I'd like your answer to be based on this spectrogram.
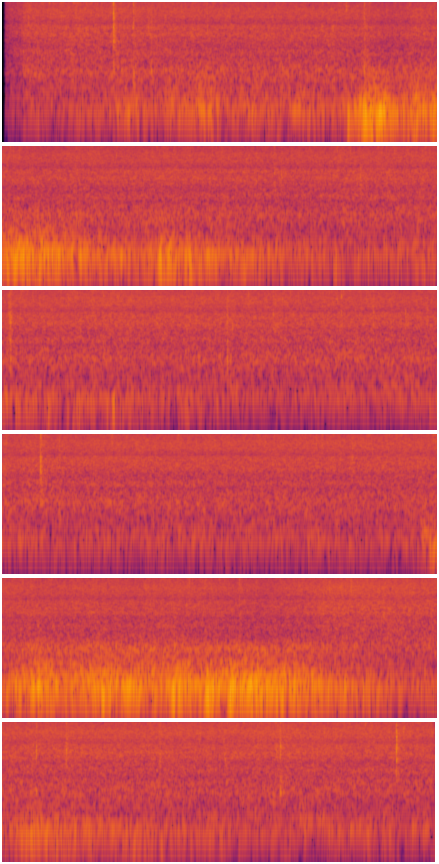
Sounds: Water, Rain

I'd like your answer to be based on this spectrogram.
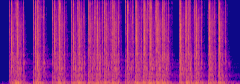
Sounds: Typewriter, Typing, home sounds

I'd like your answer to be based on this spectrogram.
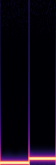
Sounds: Alarm

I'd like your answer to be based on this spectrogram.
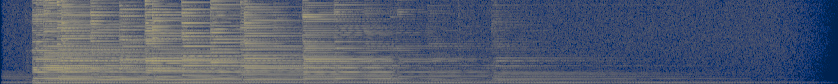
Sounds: Music, Harp, Musical instrument

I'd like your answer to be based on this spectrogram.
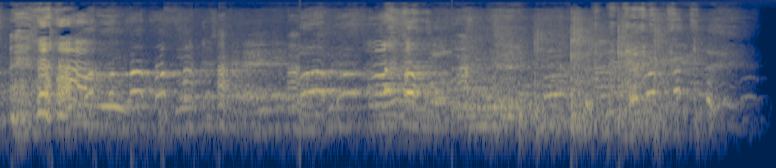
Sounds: Human voice, Giggle, Laughter, Chuckle

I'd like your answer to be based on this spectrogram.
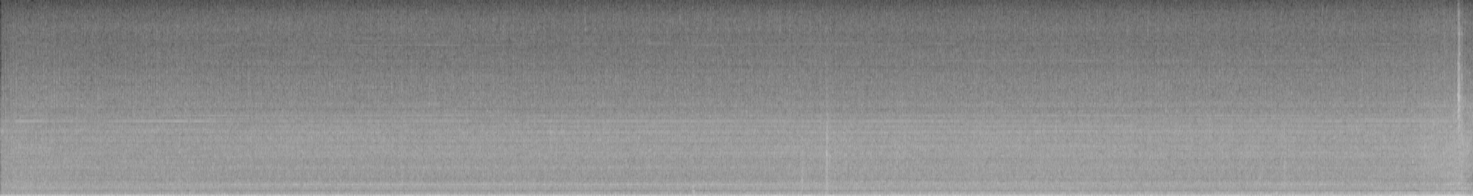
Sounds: Vehicle, Engine, Car, revving, Idling, Motor vehicle (road)

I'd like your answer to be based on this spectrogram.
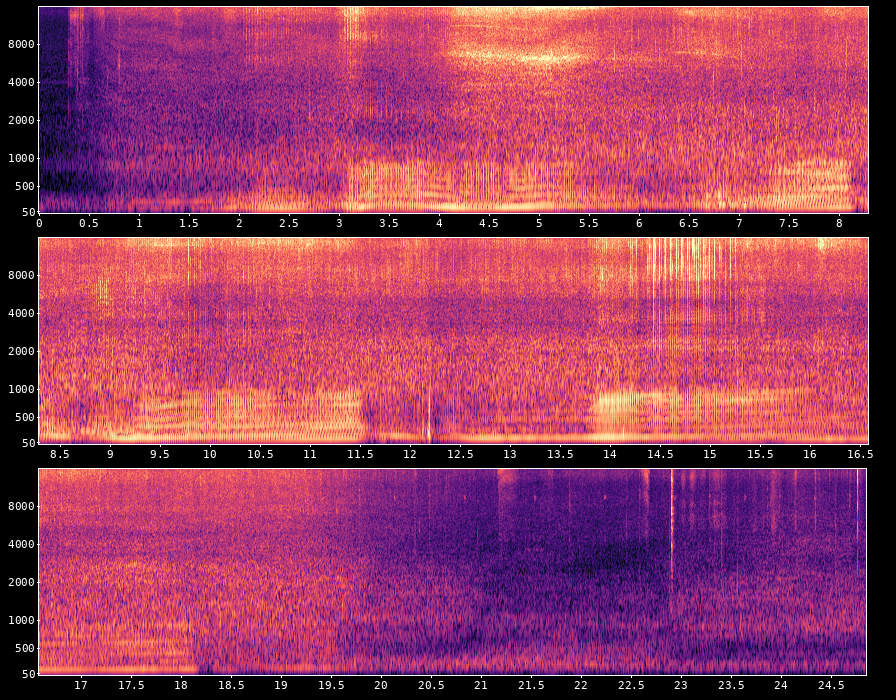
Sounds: Motor vehicle (road), Vehicle, roadway noise

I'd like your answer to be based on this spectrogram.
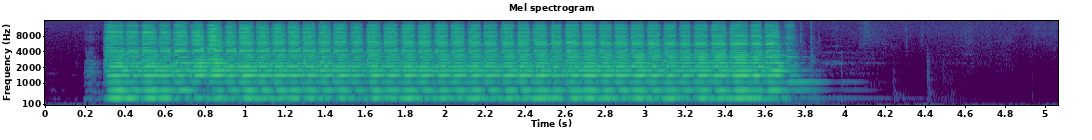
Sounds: Musical instrument, Bowed string instrument, Music

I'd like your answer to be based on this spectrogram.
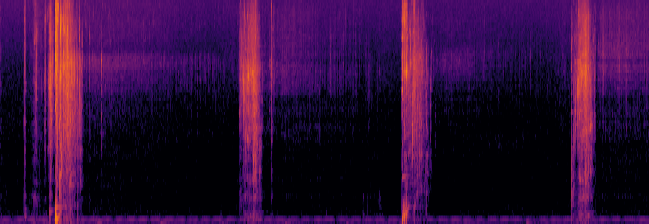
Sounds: Liquid, splatter

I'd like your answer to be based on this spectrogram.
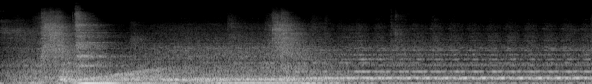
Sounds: Mechanisms, Engine

